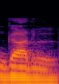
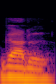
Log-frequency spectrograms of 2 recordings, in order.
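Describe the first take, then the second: No difference in how they are said.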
